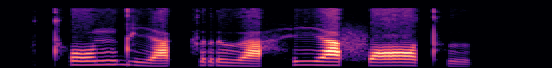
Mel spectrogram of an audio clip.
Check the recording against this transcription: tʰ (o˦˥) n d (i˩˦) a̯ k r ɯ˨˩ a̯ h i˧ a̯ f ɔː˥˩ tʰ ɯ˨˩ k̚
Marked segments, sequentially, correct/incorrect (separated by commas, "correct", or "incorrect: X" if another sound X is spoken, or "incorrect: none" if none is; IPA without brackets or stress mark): correct, correct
